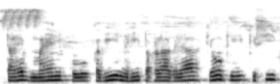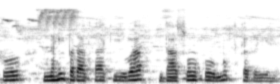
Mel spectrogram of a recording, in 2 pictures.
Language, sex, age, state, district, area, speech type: Hindi, male, 60+, Uttar Pradesh, Ayodhya, rural, read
